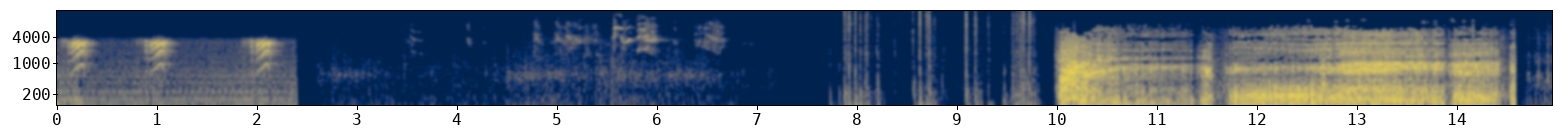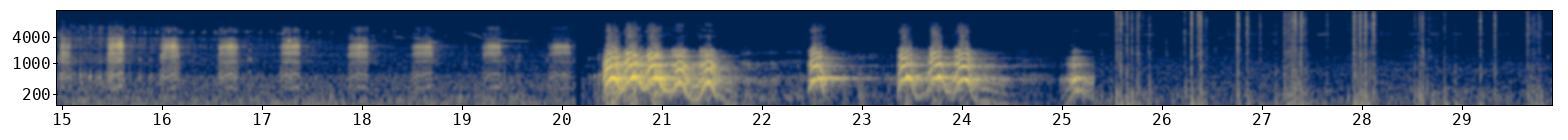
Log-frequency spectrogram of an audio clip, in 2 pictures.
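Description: A run of different animal sounds: scarlet macaws squawking five times at the start, then after a pause a lion growling for several seconds, followed by a series of short clicks and other animal calls.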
